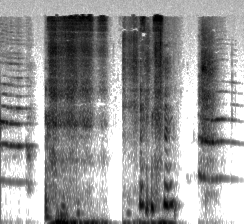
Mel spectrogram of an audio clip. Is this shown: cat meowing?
yes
